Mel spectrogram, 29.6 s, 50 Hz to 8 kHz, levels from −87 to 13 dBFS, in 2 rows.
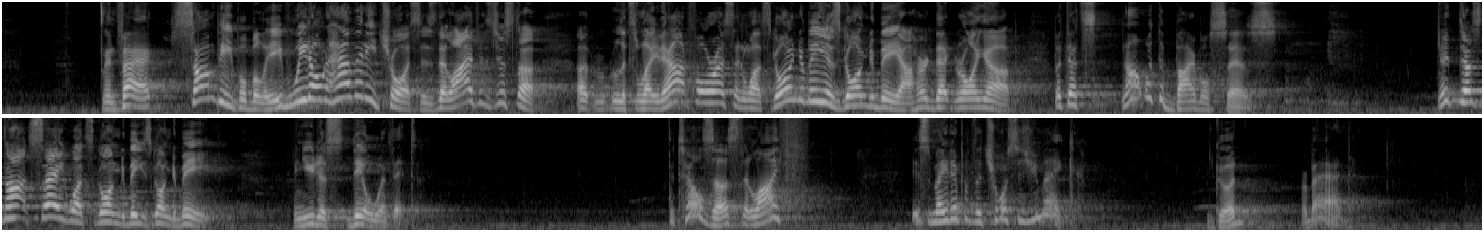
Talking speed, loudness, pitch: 155 wpm, -27 LUFS, 160 Hz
